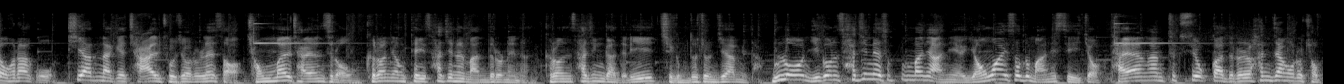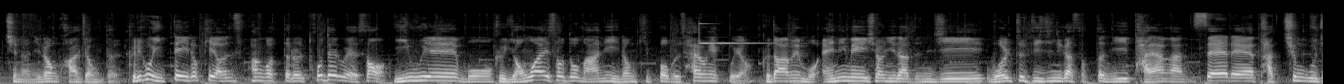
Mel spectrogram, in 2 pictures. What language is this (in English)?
Korean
